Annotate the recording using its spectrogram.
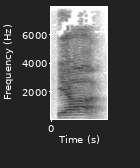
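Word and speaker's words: heir: এয়ার, আমরা হেয়ার বলি না, উত্তরাধিকারী যার বাংলা। অনার, আমরা আমরা হনার বলি না, মানে এইচের উচ্চারণটা আমরা করি না, উচ্চারণ স্টার্ট হয় কোথায়?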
